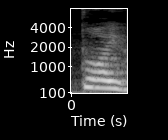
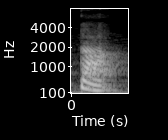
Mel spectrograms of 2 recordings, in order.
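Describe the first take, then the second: First: The syllable is said heavy and full-mouthed. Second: The syllable is said light and thin. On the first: The speaker calls it right. "ত একটু মোটা করে আদায় হবে" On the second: The speaker calls it wrong. "আমরা অনেকে তা বলে ফেলি"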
